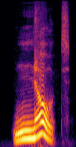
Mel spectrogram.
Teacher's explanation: In note, the vowel sound is O, but that is actually two sounds. O. Note.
